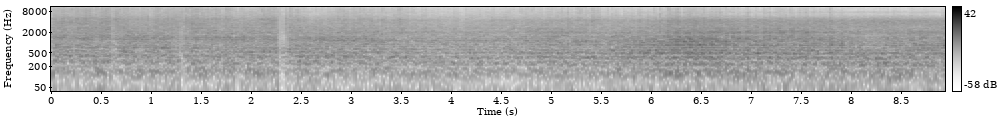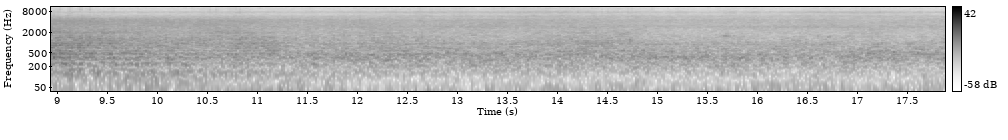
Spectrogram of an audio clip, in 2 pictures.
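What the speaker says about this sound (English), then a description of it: "we've just had a nominal liftoff of our Falcon 9 vehicle carrying our Starlink payload on its way to its targeted orbit" A SpaceX Falcon 9 rocket carrying a Starlink payload lifts off with a continuous, broad, rushing roar that swells slightly midway and holds steady for nearly eighteen seconds.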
